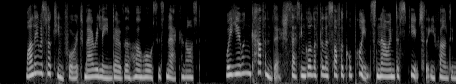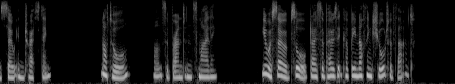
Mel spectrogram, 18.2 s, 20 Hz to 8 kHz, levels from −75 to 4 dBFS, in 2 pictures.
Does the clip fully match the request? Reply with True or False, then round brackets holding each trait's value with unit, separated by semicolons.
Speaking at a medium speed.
True (165 wpm)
